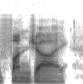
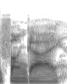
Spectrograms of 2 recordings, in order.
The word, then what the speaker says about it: fungi: The only thing that I require is that you say one fungus or two fungi or two fungi. I'm a stickler about the singular plural thing, but not about whether it's a soft or a hard G.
